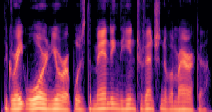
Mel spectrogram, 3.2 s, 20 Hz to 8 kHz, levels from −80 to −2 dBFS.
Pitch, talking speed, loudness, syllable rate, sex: 110 Hz, 205 wpm, -17 LUFS, 6.9 syllables/s, male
